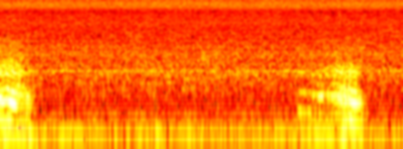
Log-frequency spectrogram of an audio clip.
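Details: Winter-sleeping pet cat Senyora Betsy lets out two soft snoring breaths, one at the start and a longer swelling one near the end, separated by a quiet pause with low hum.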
